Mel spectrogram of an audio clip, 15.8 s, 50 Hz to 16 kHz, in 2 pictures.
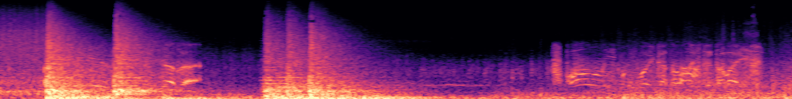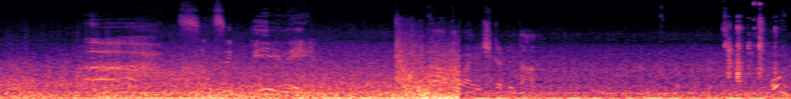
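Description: Sharp, loud artillery impacts from counter-battery fire in the Steel Division 2 World War Two strategy game strike three times early on, with another hit later, over quieter battlefield rumble and someone talking.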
